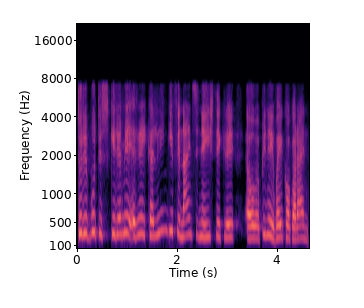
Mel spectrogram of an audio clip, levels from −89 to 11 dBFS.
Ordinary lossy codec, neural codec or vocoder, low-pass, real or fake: none; codec, 16 kHz in and 24 kHz out, 0.9 kbps, LongCat-Audio-Codec, fine tuned four codebook decoder; 7.2 kHz; fake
